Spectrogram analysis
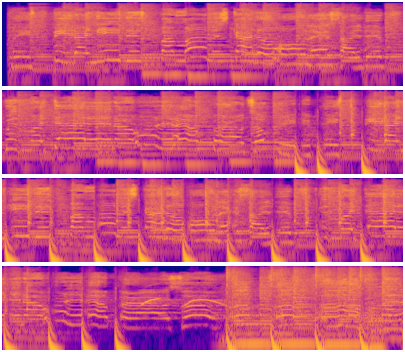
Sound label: FUNK Ultra Slowed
